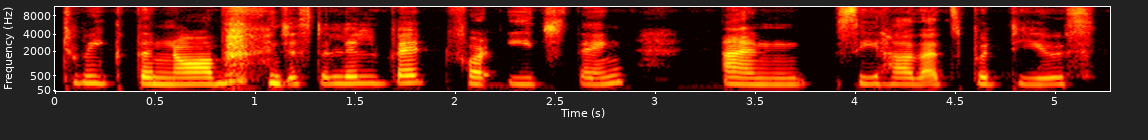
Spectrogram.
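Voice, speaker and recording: Higher-pitched woman with even intonation, thinking aloud. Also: unhurried, dry recording. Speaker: book discussion participant. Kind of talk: casual book discussion.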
